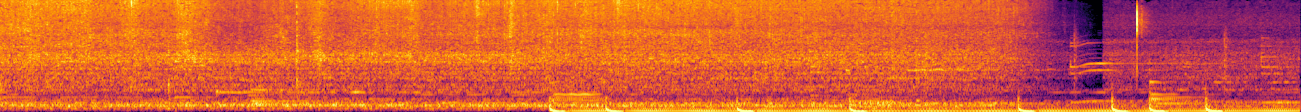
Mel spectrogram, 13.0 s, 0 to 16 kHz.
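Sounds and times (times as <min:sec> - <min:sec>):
tofu sizzling in a pan: 0:00.0 - 0:10.4
background music with bass beat: 0:05.5 - 0:13.0.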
